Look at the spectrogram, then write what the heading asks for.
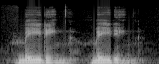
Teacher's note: and stop the air mate and the continuous action with ing now the t is between vowels so it makes a fast D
